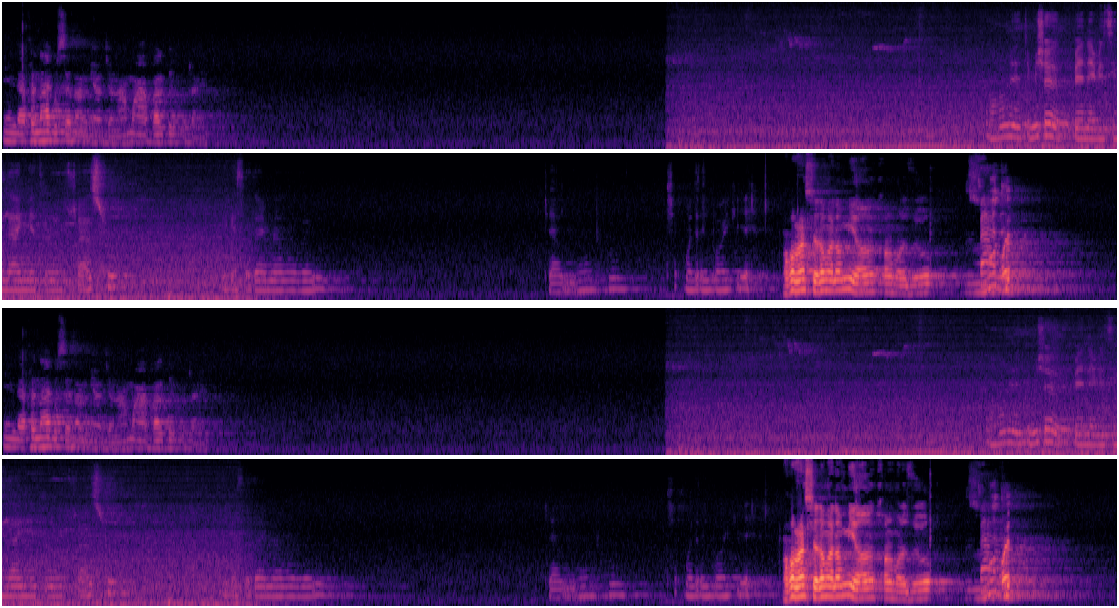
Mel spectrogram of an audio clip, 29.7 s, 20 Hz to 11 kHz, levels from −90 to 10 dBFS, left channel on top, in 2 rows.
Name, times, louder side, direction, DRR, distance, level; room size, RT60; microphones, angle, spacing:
voice 1, 0.0-2.7 27.7-28.3, left 1 dB, 20° left, 2.3 m, -39 dB
Bird, 8.8-18.1, equal, 20° right, 7.7 m, -46 dB
voice 2, 13.1-16.4 17.8-19.2 22.2-23.2 23.7-24.9 27.9-28.3, left 2 dB, 55° left, 2.0 m, -41 dB
voice 3, 25.3-27.3 28.2-28.3, right 5 dB, 85° right, 0.7 m, -20 dB
29.5 x 21.0 x 8.7 m
head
